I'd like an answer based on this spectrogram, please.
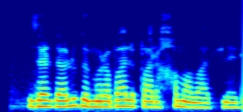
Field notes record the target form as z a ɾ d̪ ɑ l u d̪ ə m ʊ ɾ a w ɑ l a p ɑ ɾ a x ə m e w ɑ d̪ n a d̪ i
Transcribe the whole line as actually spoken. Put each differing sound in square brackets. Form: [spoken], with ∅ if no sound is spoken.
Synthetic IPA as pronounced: z a ɾ d̪ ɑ l u d̪ ə m ʊ ɾ a [b] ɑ l a p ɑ ɾ a x ə m [a] w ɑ d̪ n a d̪ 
